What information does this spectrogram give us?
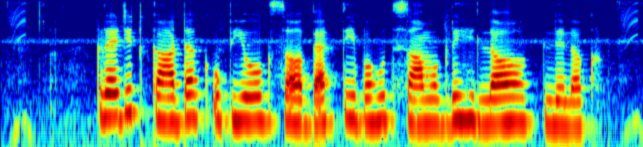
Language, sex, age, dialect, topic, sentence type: Maithili, female, 18-24, Southern/Standard, banking, statement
